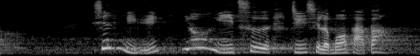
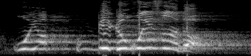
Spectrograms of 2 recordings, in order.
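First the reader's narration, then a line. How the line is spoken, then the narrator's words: Exclaiming. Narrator (Chinese): 哈瓦尔叫道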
